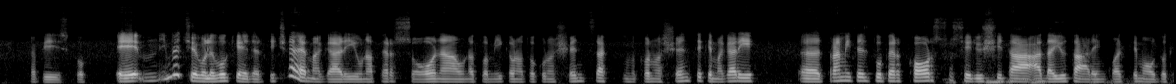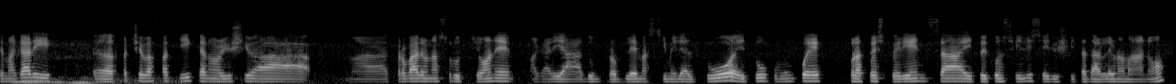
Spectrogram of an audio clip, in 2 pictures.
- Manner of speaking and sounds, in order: static; mechanical hum
- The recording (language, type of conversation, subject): Italian, podcast, Come si può parlare di salute mentale in famiglia?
